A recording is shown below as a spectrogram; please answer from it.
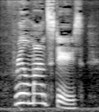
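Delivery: put-on high-pitched yell like a kid. Recommending a TV show, saying its title: yelled title. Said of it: "I felt like I couldn't say it regular because my inner child was like, you have to yell it".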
